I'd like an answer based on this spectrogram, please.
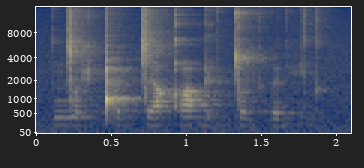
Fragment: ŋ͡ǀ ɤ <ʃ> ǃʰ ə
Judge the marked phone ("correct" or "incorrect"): correct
